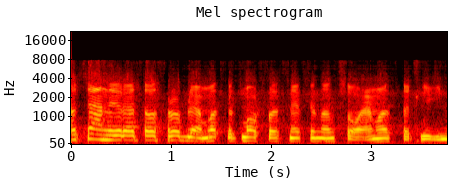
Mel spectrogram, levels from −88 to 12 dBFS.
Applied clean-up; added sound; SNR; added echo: neural separator model SepFormer DNS4.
